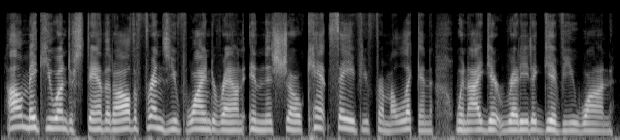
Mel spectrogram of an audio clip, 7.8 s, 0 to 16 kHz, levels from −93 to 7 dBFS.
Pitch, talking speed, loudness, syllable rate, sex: 190 Hz, 215 wpm, -19 LUFS, 5.0 syllables/s, female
